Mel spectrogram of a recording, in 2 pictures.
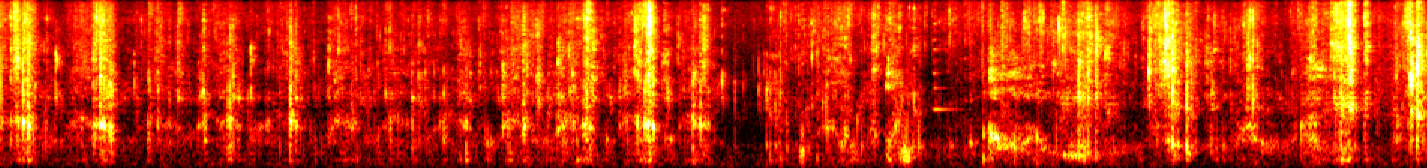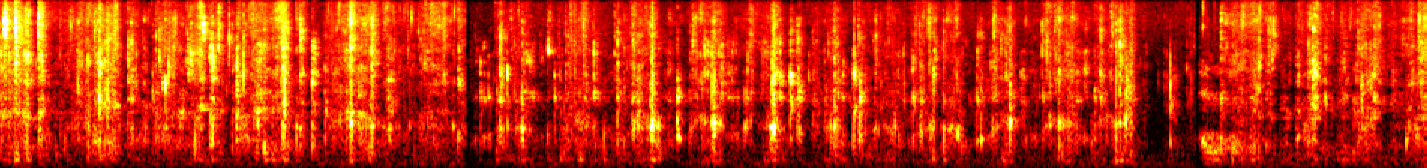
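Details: Pit bull eating, recorded up close for ASMR: dense wet chewing and smacking with grunting, snuffling bursts throughout, brief pauses between mouthfuls, no other clear sounds.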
